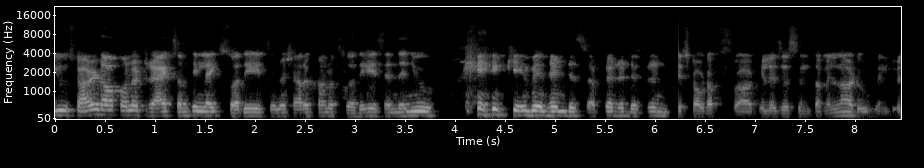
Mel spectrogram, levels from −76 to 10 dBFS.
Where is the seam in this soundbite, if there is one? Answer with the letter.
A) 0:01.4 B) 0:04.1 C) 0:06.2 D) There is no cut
C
